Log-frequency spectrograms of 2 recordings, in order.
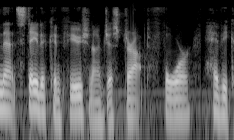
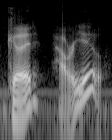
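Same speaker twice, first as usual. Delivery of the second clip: "Good, how are you" slow, swinging up high on "you"; rising reply; 4 semitones higher, slower than usual. Shown as a demonstration. Prospect answers the caller and asks back, rising tone. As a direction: bounce the question back with a strong final rise.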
